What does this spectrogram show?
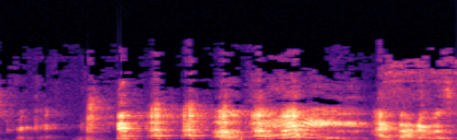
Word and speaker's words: Cricut: I pronounced that cry cut. Yeah, you know. I used to think so too. It's Cricut.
